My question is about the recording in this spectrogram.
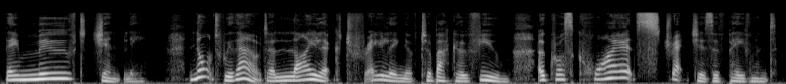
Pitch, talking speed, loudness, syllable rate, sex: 195 Hz, 120 wpm, -18 LUFS, 3.9 syllables/s, female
